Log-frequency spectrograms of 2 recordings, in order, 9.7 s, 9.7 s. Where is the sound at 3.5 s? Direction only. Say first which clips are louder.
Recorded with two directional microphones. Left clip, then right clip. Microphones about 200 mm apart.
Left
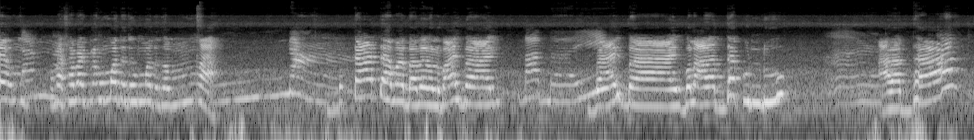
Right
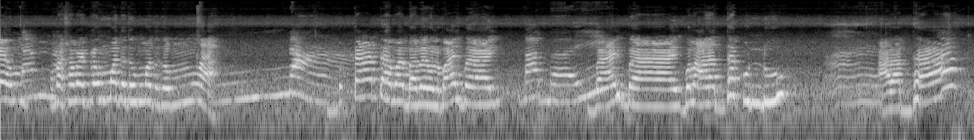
Even; 10° left (ahead or behind).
